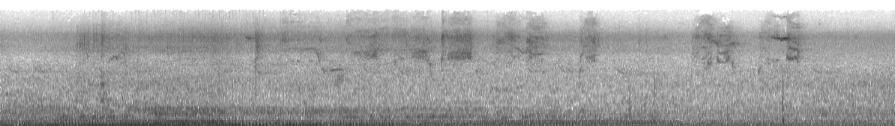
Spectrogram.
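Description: A motor vehicle engine running nearby, its low hum drifting slightly up and down in pitch. Short high chirping calls come over it on and off, and a single knock falls near the end.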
